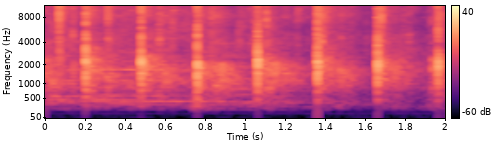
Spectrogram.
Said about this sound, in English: Okay, you guys, big round of applause and give a big warm welcome to Elliot Kalin.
